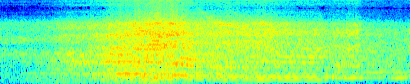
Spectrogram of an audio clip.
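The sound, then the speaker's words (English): A racing machine passes flat out, its engine a loud whirring roar that swells to a peak and then eases off, steady and continuous with no voices. “I'll just let you hear the sound of the machine yourself as here he comes.”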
